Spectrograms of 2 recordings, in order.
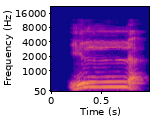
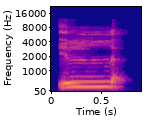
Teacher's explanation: So this illa, for you to pronounce the shadda on the lam correctly, you have to assume you're pronouncing the lam with sukoon and also pronouncing another lam with fatha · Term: lam with shadda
